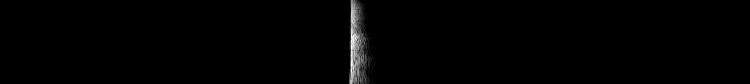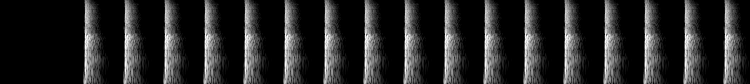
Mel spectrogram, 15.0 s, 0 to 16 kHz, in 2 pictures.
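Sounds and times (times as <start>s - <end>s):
slap across the face: 3.5s - 3.8s, 8.4s - 15.0s.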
